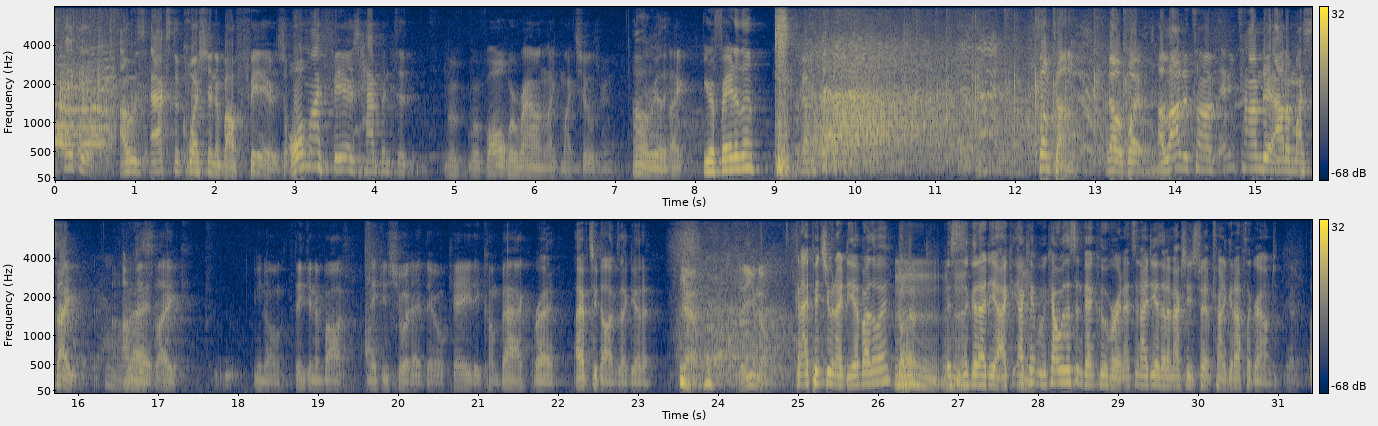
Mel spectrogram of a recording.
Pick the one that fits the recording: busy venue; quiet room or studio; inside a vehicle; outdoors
busy venue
